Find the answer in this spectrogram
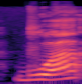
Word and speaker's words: bois: un feu de bois bois attention ne prononce pas le s final un feu de bois avec les bûches buch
